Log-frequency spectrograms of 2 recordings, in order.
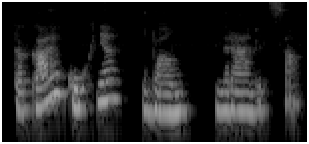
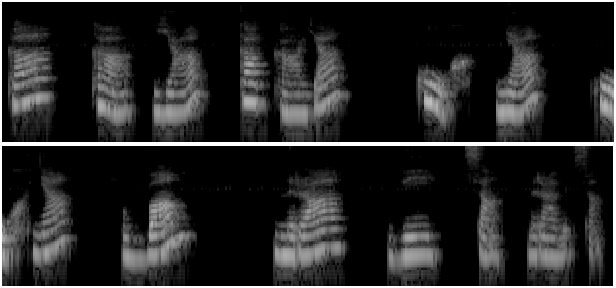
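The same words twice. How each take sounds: First: Said in the usual way. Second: Each word slowly, twice over; slow syllable drill. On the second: Shown as a demonstration. Teacher slowing the polite question for students. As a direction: spell it out slowly for learners. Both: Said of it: "Let's pronounce it slower".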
